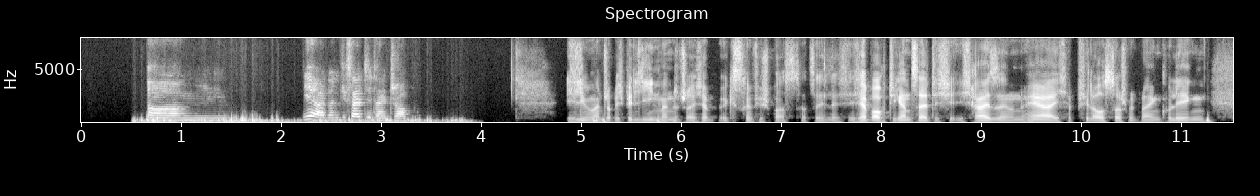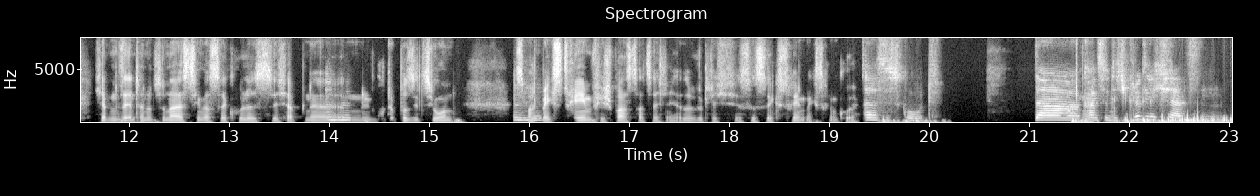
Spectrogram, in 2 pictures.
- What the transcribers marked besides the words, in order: wind; other background noise
- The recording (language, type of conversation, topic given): German, unstructured, Was war dein überraschendstes Erlebnis auf Reisen?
